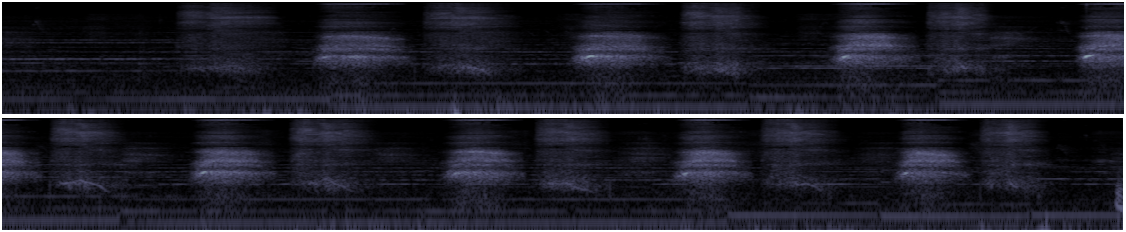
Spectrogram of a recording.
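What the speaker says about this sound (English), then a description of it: "Very powerful breathing." Forceful rhythmic breathing in a guided exercise: about a dozen sharp, loud exhales through the nose, evenly spaced every couple of seconds, close up, with a low steady hum underneath and no talking.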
